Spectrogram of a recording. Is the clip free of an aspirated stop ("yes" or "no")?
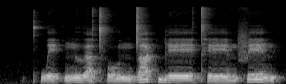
no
